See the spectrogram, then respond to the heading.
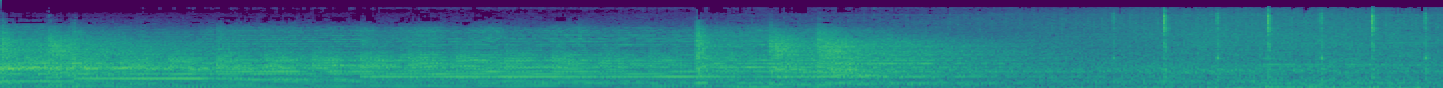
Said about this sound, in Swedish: Jag sitter i bilen på väg till Eskilstuna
